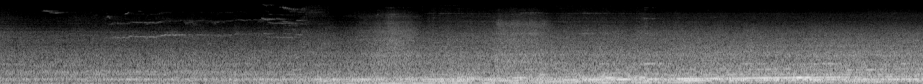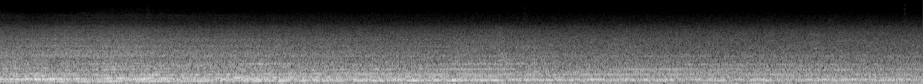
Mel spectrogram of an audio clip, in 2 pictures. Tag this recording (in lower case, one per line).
vehicle
rail transport
train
